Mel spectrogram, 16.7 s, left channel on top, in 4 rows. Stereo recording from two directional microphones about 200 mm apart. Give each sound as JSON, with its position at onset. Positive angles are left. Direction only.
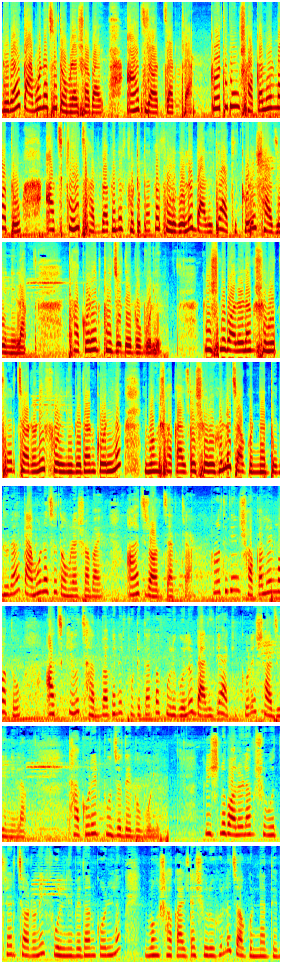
{"t": 0.1, "sound": "speech", "side_deg": 45}
{"t": 9.4, "sound": "speech", "side_deg": 50}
